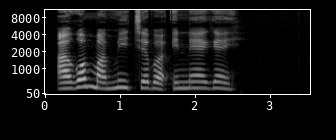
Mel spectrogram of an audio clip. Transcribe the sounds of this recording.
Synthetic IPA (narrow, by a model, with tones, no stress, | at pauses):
a˨ɣo˦ma˨mi˦˨t͡ʃe˦ba˨ʔi˦nɛ˦ɣɛ˦˨i˨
